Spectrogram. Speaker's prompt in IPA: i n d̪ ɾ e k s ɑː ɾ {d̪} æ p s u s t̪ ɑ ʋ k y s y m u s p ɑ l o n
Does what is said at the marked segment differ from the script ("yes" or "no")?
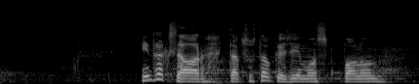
yes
